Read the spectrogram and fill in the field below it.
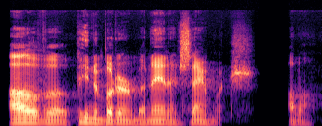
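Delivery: lightly voiced rock-and-roll King; playful Southern showman impression. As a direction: play the crooner ordering. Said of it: "was that an impression of [name]".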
